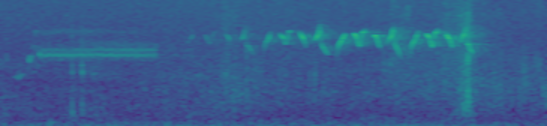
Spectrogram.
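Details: A swamp sparrow beside a wetland on the Beaver Meadows Loop, Allegheny National Forest, on a hazy afternoon: a steady thin whistle, then a quick trill of about ten high chips over a second and a half, with strong low rumbling.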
